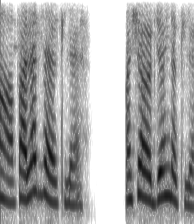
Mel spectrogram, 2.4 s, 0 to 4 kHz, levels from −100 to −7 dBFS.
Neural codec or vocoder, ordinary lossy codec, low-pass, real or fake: codec, 16 kHz, 4 kbps, FunCodec, trained on LibriTTS, 50 frames a second; Opus, 16 kbps; 3.6 kHz; fake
